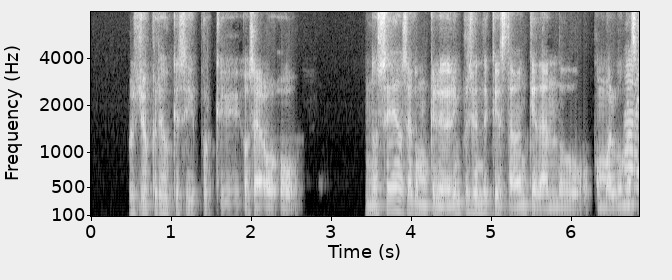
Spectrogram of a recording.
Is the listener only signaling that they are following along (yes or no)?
yes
